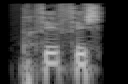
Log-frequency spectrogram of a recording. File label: "pfiffig", German; adjectives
